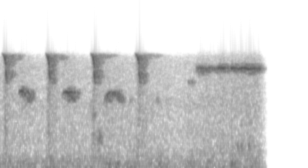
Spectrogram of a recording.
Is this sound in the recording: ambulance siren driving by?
no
